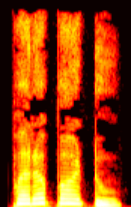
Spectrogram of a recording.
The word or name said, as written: ಪರಪಾಟು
